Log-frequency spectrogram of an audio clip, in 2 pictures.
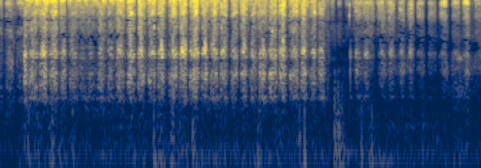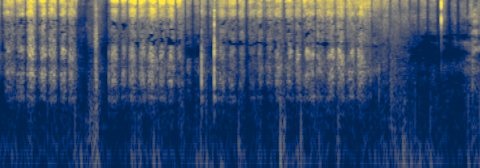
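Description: Coloured pencils rubbing on paper clipped to a clipboard, shading in fast back-and-forth strokes, with two short pauses.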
